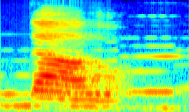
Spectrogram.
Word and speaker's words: dado: Dado, siempre acentuando la primera. No acentúo la segunda porque tengo una sola d.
